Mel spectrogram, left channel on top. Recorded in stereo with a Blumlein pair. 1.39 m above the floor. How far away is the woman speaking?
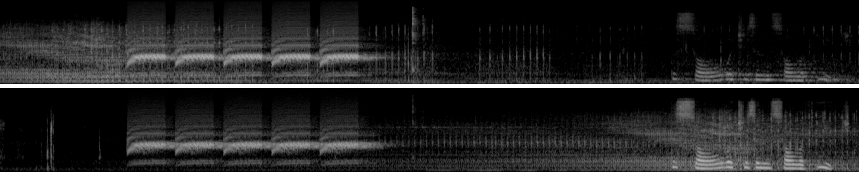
About 0.8 m.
